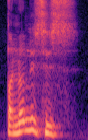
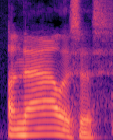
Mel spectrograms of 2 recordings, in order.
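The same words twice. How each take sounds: First: The consonants are hard and clearly articulated. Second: The consonants are soft and barely audible. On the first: The speaker calls it wrong. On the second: The speaker calls it right. "Our muscles are very relaxed"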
